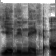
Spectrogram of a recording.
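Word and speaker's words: Jellinek: Und hier wird zitiert aus der sogenannten Drei-Element-Lehre des Staatsrechtlers Georg Jelinek mit Doppel-L, also ich glaube, das spricht man mit Jelinek aus, was quasi einen Staat ausmacht überhaupt.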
